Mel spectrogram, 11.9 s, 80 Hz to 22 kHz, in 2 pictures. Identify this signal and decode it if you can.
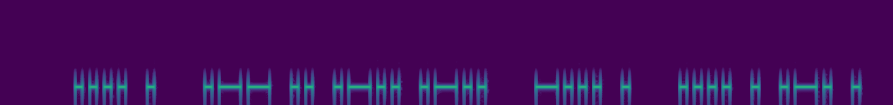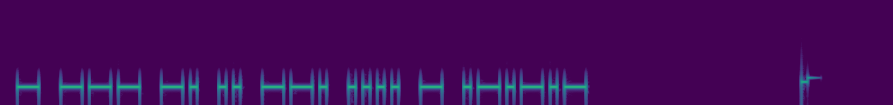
Morse code, heard as a keyed tone, about 25 wpm, 700 Hz. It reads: HE WILL BE HERE TONIGHT.
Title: Sentences from Top 600 Words 25wpm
